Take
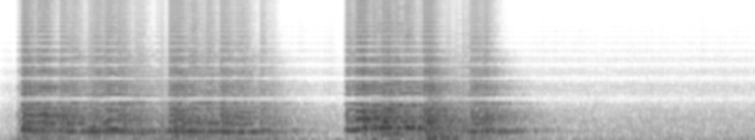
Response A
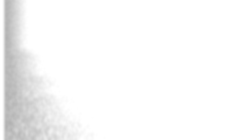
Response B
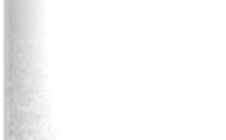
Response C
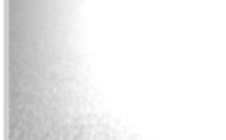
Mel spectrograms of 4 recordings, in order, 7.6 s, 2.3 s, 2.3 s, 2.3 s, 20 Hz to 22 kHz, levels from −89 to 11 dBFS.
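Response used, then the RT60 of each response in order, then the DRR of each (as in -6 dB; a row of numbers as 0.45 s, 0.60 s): A; 1.3 s, 0.95 s, 1.8 s; -2.0 dB, 2.5 dB, -7.0 dB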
